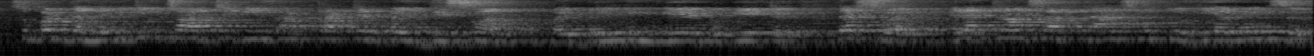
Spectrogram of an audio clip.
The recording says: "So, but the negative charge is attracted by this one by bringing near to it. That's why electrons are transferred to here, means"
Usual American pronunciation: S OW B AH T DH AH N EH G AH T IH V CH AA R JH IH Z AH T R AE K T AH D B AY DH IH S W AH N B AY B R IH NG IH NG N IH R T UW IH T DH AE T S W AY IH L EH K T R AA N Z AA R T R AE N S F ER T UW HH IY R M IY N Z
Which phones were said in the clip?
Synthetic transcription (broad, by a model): S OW B AH T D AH N EH G AH T IH V CH AA R JH IH Z AH T R AE K T AH D B AY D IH S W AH N B AY B R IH NG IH NG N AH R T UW IH T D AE T S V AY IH L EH K T R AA N S AA R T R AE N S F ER T UW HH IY R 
